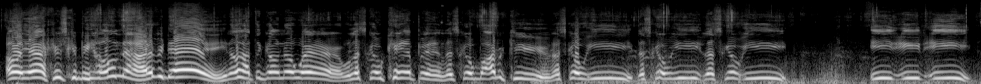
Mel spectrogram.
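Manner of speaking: sarcastic sing-song imitation of happy parents; hammed-up breezy chirp; mock carefree. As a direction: mockingly list the fun plans, one after another. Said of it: "happy paradise to them".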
